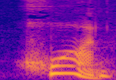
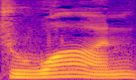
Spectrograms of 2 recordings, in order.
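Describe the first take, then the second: First: The name begins with an H sound. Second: The name begins with a J sound. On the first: The speaker calls it right. "actually it sounds more like an H" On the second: The speaker calls it wrong. "some people might think it's Juan"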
